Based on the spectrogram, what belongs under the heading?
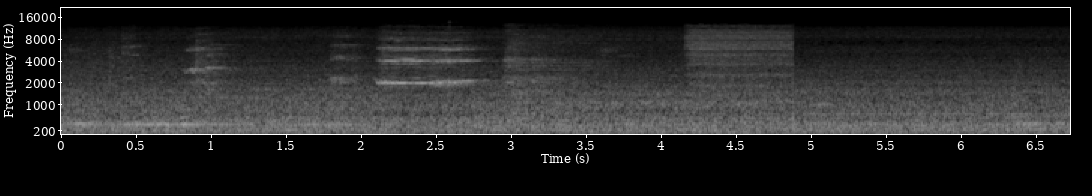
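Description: Enoshima Electric Railway train running past a station platform, a steady rumble of wheels on rails with a hum that fades out around two seconds in. Short high-pitched wheel squeals come near one second, more strongly a little after two seconds, and again as a shrill, hissier squeal around four seconds in.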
